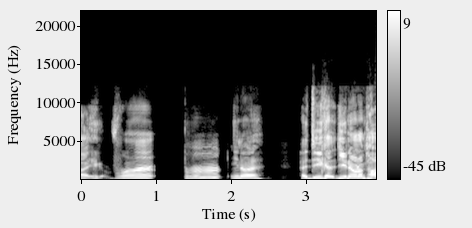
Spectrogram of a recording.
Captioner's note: mouth farts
